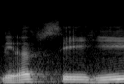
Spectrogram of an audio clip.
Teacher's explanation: മദ്ദുസ്സില സുഗ്റ നൽകി ലിനഫ്സിഹി വ ഇല ലിനഫ്സിഹി എന്ന് ഒരു യാ നൽകാവുന്നതാണ്. 2 ഹറക്കത്തിൻ്റെ അളവിൽ മാത്രം ദീർഘം നൽകുക. വഖഫ് ചെയ്യുമ്പോൾ സുക്കൂൻ നൽകി ലിനഫ്സിഹ് എന്നും.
